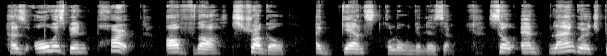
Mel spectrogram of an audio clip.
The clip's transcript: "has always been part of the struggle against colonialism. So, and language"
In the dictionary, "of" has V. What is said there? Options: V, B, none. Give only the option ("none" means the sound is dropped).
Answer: V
